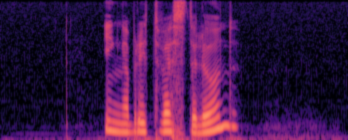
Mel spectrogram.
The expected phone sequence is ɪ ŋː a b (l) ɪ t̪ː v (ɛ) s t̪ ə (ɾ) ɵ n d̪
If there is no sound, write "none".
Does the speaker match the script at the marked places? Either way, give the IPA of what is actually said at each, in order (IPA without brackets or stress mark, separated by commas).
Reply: ɾ, ɛ, ɭ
